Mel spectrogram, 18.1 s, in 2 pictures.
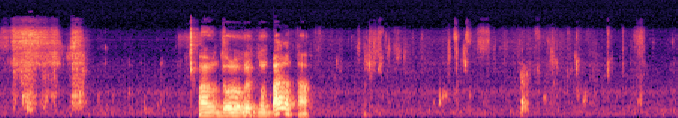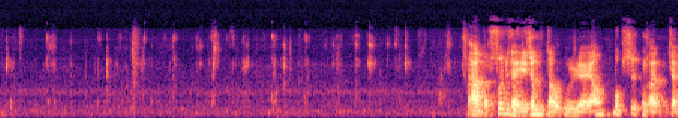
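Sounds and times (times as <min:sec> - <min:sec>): chewing with wet clicks: 0:00.7 - 0:02.7, 0:04.4 - 0:15.3.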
